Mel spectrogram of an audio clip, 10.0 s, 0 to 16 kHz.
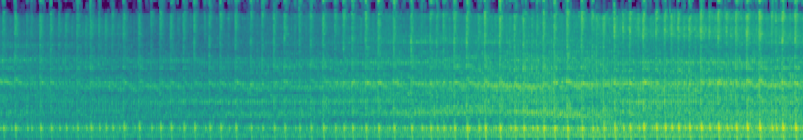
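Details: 2002 Suzuki RM250 two-stroke after full motor swap and rebuild, warming up on its last heat cycle with choke on; crisp even idle with steady popping, rising slightly as it warms; runs clean and healthy, normal idle.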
